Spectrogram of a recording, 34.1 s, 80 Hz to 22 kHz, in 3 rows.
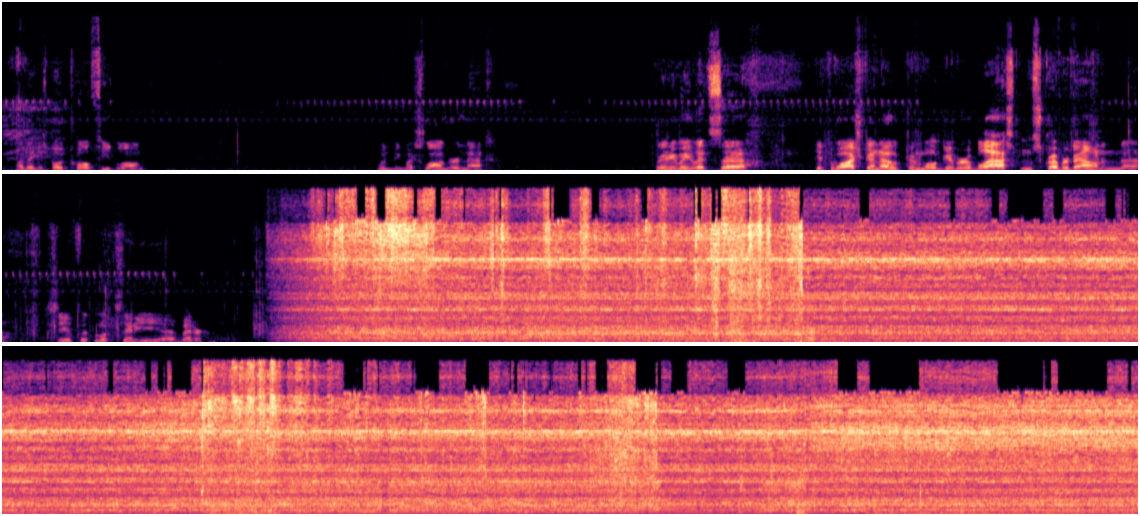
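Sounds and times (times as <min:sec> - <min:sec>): pressure washer spraying: 0:14.1 - 0:34.0.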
